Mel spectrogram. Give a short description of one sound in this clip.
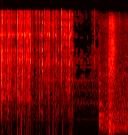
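A chisel scrapes and shaves wood in quick strokes.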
